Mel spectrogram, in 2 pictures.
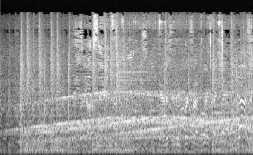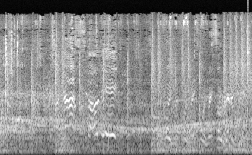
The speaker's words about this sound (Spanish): Mientras la gente buscaba refugio, comenzaron a escucharse las primeras explosiones en cielo israelí. Esa risa nerviosa fue porque se saben protegidos por su cúpula de hierro.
